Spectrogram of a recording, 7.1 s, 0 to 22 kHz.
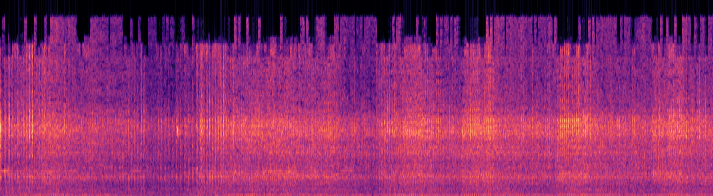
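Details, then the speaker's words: Yanmar Ke-3 mini tractor with rotary tiller, 245 engine hours, idling with throttle-pedal blips: the small diesel picks up cleanly and holds a steady, even chug with no knocks or misses. It responds well to the throttle, runs smoothly and is healthy. "Прекрасно реагирует на педаль газа, никаких проблем при этом не испытывает."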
